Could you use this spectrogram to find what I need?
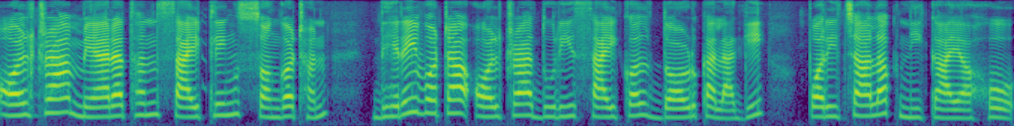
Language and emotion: Nepali, neutral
